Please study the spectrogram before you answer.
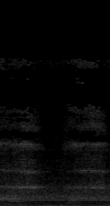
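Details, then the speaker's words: During flexible nasal endoscopy of the nasopharynx for a snoring and sleep apnea exam, the patient is asked to imitate snoring: a brief low, rough rumbling snore-like sound; voluntary snoring imitation. "geniz bakıyoruz horlar gibi yap bakalım"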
